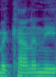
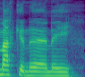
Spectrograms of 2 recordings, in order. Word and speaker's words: McInerney: Tim McEnany is, McEnany. Whoa. How are we pronouncing his surname? Tim McInerney. McInerney, surely.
